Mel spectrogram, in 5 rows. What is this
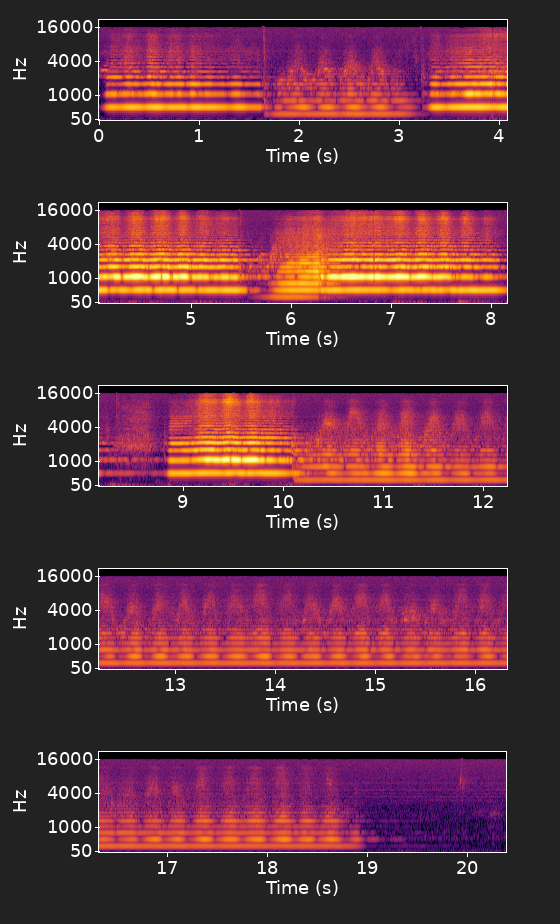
Flute Play C - 18
Recording of a Flute improvising with the note C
